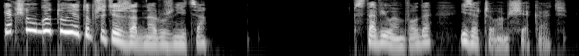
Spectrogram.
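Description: A woman's voice: extremely low pitch, wildly swooping pitch, normal speed, a little mellow, husky, no echo. A woman narrating a first-person audiobook with a sardonic, bossy and dryly comic manner, close to the mic.

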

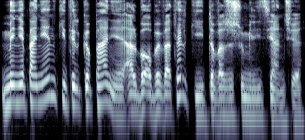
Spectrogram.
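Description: A man voicing a sharp-tongued young woman who answers with irony and anger. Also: fairly low pitch, expressive, normal speed, no echo, studio quality, pitched above the performer's own voice. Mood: defiant. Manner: ironic, angry.

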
